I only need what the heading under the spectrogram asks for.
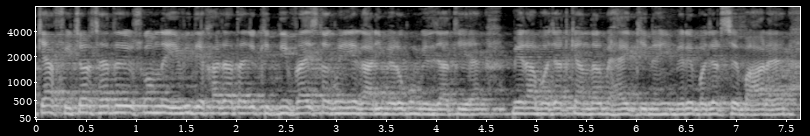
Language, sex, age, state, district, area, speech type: Hindi, male, 45-60, Bihar, Darbhanga, rural, spontaneous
